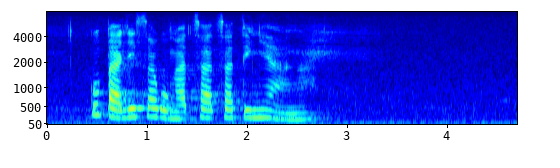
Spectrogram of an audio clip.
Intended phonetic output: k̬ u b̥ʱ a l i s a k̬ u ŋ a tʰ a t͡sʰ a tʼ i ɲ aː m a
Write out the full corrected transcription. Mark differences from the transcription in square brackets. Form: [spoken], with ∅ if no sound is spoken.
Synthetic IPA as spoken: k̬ u b̥ʱ a l i s a k̬ u ŋ a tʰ a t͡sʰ a tʼ i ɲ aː [ŋ] a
